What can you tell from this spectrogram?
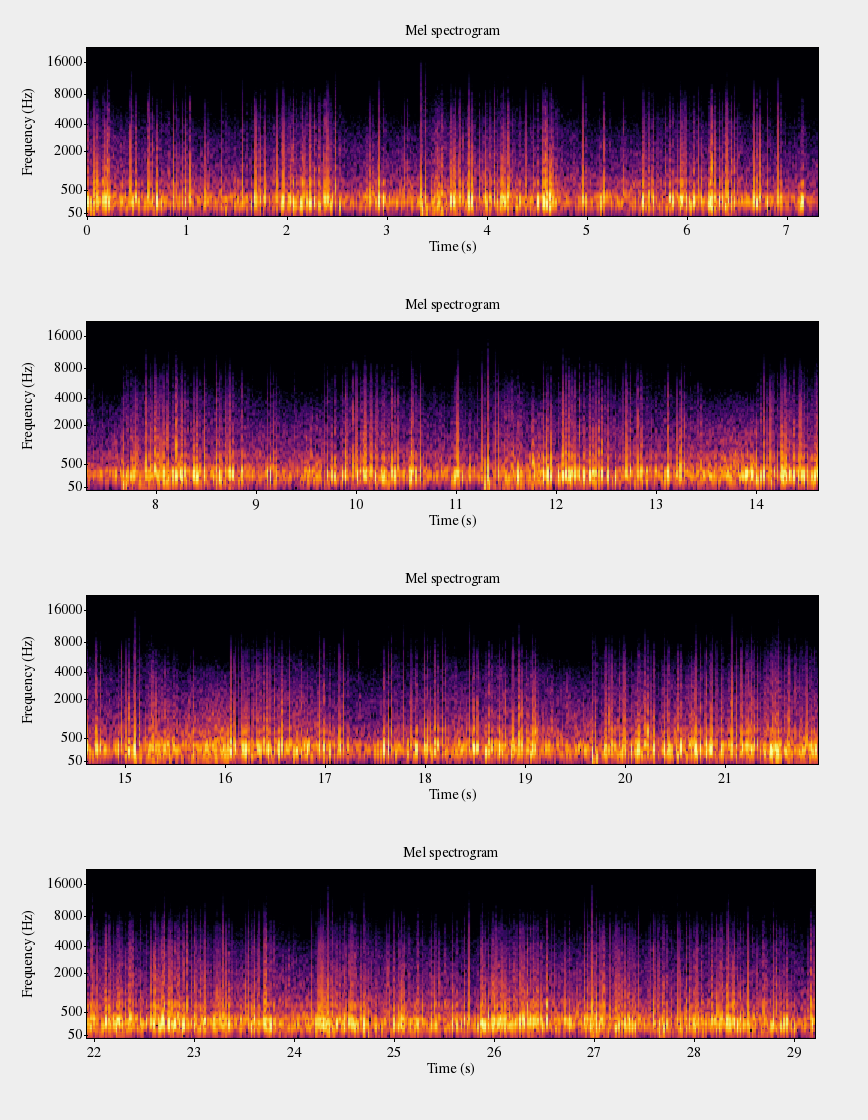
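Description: Italian daytime fireworks (diurno): a dense, unbroken barrage of bangs and crackling reports from bursting shells and salutes, going on without a pause.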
